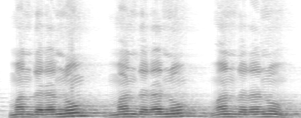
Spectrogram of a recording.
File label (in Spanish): presidente, Tojolabal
